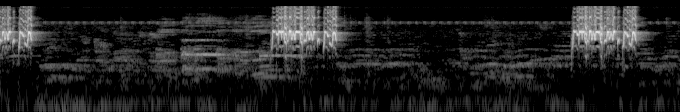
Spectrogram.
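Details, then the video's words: Cream-striped bulbul, repeated gacor (loud, persistent) song: short bursts of dense, scratchy, high chattering notes, each under a second, returning every three to four seconds, with faint soft whistles between. "Masteran Burung Cucak Kerinci Gacor"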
